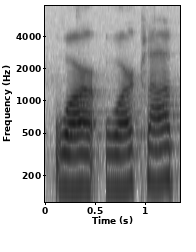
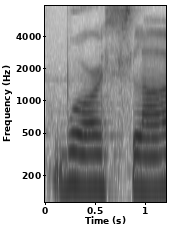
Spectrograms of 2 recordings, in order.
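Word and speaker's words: Wrocław: and i'm going to i pronounce it war club but it's war slaw i think that'll be the next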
